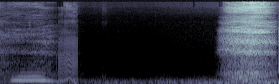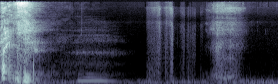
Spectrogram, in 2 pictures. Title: Red wine sneezes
